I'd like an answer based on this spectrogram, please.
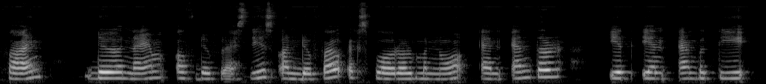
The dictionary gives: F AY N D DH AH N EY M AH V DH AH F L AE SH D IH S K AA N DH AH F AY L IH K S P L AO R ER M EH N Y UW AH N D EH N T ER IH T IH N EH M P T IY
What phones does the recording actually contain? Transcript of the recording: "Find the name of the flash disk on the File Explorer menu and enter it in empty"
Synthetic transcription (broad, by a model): F AY N D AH N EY M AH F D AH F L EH S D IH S AA N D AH F AY L IH K S P L AO R ER M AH N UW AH N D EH N T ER IH T IH N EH M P T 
